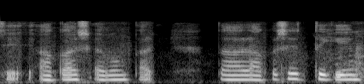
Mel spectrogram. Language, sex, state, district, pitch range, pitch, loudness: Bengali, female, West Bengal, Purulia, 210-230 Hz, 220 Hz, -16 LUFS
